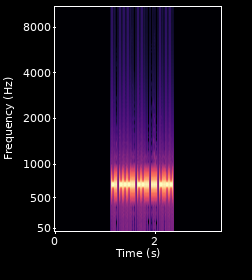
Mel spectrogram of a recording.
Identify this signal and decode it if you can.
Morse code, heard as a keyed tone, about 58 wpm, 700 Hz. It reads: N8ZSY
